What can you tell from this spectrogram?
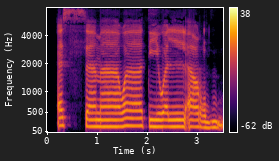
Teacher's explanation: نؤكد على استطاله الضاد ورخاوة ضا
